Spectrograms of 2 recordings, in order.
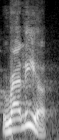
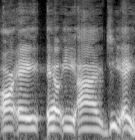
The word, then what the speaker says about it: Raleigh: I've been to uh Raleia.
